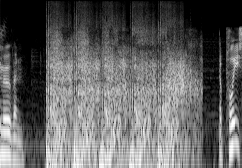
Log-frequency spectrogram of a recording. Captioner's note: blam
